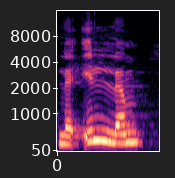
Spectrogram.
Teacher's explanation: ملایا ہم نے حمزہ کو لام سے، لیکن ہم نے ناک میں آواز نہیں نکالی۔ یاد رہے کہ ناک میں آواز نہیں جانی چاہیے، وداؤٹ نوزل ساؤنڈ، اوکے۔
